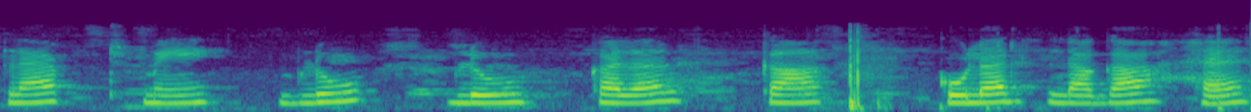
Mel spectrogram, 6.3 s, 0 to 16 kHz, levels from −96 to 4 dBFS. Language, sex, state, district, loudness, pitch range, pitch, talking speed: Hindi, male, Chhattisgarh, Raipur, -18 LUFS, 225-250 Hz, 235 Hz, 85 wpm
